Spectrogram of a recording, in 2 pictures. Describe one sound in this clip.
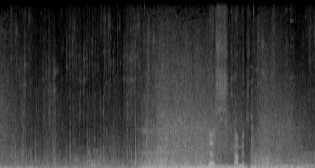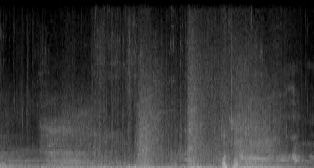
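Heavy blows thud and clank.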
